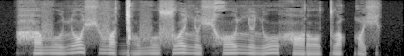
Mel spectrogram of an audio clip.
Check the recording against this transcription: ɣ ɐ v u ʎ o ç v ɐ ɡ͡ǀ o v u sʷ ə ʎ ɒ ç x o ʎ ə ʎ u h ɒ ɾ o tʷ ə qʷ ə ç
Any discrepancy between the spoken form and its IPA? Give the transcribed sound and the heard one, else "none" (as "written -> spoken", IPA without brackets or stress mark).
ɣ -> h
